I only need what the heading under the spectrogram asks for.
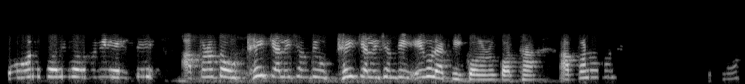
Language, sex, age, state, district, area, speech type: Odia, female, 60+, Odisha, Gajapati, rural, conversation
